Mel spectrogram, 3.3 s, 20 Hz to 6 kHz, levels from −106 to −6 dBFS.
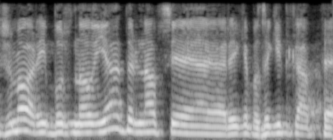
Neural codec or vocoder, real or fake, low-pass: codec, 24 kHz, 0.9 kbps, WavTokenizer, medium speech release version 1; fake; 5.4 kHz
